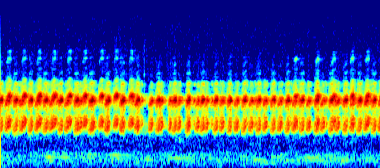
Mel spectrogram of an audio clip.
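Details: Forest pond at night in mid-April, North-East Italy, with singing tree frogs: a loud, steady chorus of rapid rasping croaks repeated about twice a second by several overlapping frogs.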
